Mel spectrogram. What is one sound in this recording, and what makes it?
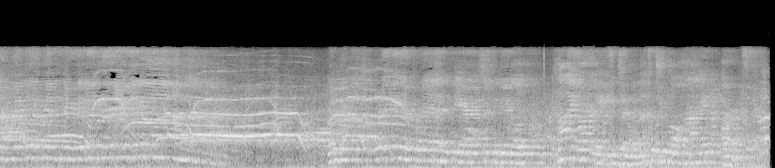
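Loud music with a singing voice plays through loudspeakers.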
